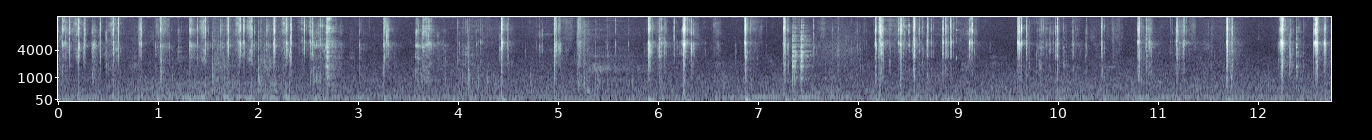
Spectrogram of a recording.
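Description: Poker chips being handled at the table, giving scattered, irregular sharp clicks and clacks over a low steady hum.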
